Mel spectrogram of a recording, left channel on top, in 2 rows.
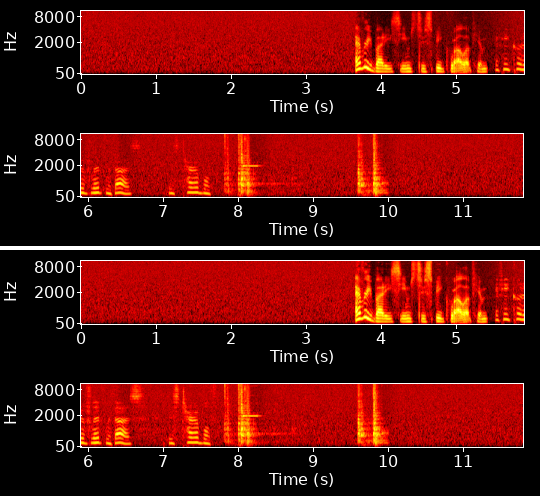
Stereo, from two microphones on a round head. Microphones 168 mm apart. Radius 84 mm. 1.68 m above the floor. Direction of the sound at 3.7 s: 45° right (ahead or behind).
